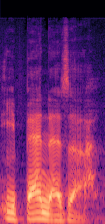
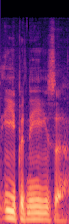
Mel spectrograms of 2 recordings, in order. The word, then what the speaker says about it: Ebenezer: weak and helpless um that tuna is called ibenezer i think it's ebenezer actually that's how that's how you pronounce those vowels you know how i'm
